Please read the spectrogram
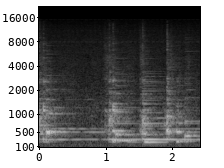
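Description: Four-string tenor banjo playing chords without singing: one stroke at the start, then three more in quick succession in the last second, each left ringing.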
